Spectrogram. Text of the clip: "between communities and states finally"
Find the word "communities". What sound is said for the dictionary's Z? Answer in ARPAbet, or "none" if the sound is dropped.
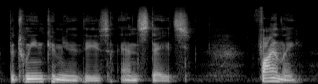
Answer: Z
